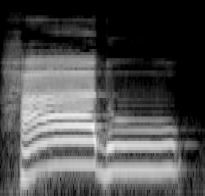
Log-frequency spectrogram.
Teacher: یہ الف مدہ ہے، تھوڑا سا کھینچیں گے اس کو، اور یہ واو مدہ ہے، اس کو بھی تھوڑا سا کھینچیں گے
